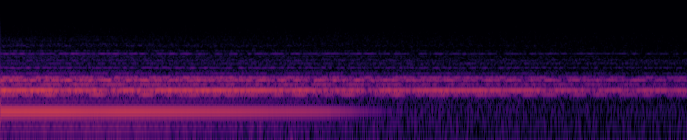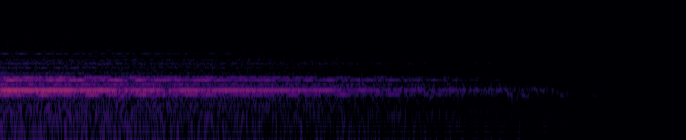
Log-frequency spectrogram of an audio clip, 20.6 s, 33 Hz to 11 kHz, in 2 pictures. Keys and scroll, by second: 20.0 4.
